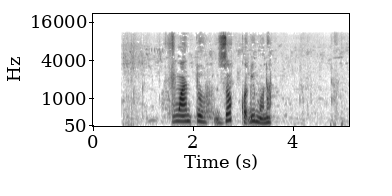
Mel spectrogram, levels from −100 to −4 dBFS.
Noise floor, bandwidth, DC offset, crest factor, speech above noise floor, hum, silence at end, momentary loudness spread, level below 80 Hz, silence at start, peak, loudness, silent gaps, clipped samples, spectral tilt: -62 dBFS; 11.5 kHz; under 0.1%; 22 dB; 40 dB; none; 1.6 s; 13 LU; -68 dBFS; 1.5 s; -4 dBFS; -22 LUFS; none; under 0.1%; -4 dB/octave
